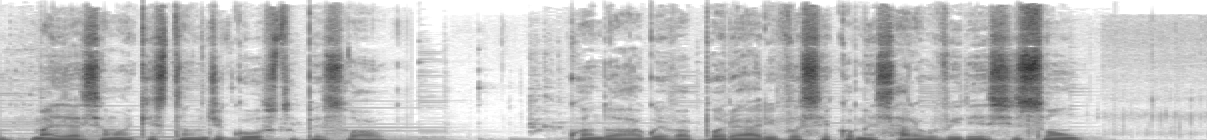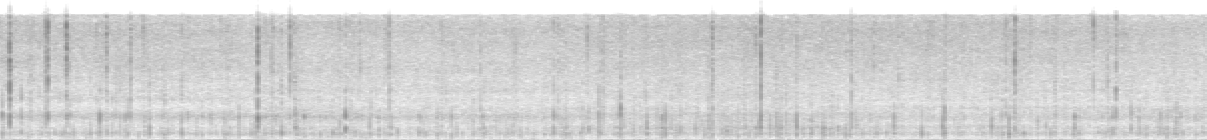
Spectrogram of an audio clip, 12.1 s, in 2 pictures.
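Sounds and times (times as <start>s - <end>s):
rice sizzling in a pot: 4.0s - 12.0s.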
